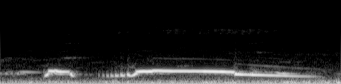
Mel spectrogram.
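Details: Loud melodious crying coo of a pelung Barbary dove: a short bending note, brief pause, then one very long steady tone that slides gently downward near its close, against a low hum.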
